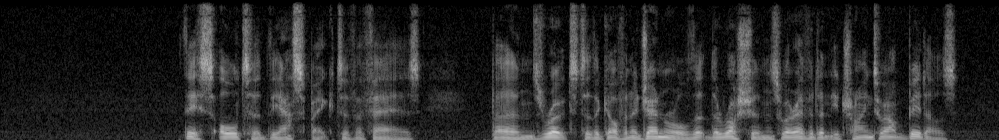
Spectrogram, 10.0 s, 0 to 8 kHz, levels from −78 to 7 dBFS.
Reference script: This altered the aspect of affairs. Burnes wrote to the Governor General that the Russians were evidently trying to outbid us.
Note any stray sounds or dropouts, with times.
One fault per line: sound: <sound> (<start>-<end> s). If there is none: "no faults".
no faults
